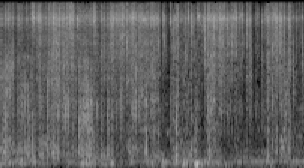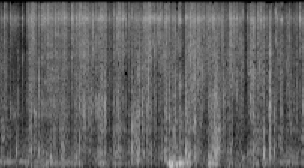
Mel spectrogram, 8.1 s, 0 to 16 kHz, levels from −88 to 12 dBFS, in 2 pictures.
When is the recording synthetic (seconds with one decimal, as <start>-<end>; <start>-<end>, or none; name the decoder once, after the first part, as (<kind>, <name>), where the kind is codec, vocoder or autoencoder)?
0.0-1.9 (codec, SNAC); 4.2-5.1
